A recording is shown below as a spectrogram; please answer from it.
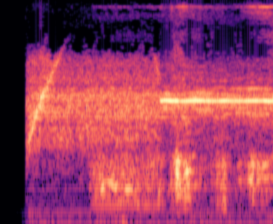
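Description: A faint hiss with a steady high-pitched beep-like tone that comes in about halfway through, over faint distant voices.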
